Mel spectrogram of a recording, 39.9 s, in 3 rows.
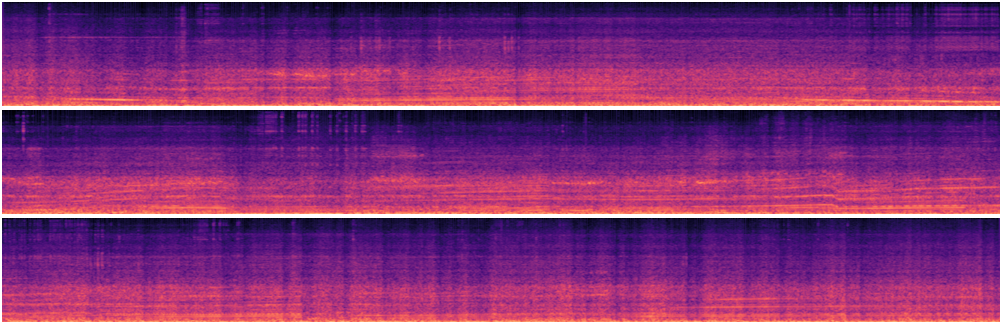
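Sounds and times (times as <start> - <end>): car engine revving: 0.0 - 39.9
road and wind noise: 0.0 - 39.9.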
